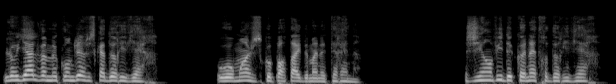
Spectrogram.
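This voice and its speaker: A proud young woman who never gives ground, voiced by a man reading the story. The voice sits high and sharp-edged, pitiless in its demands. The sound is dry and close, like a storybook read into a mic. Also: brisk, no echo, natural voice. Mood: insistent. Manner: stubborn, cutting, defiant.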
